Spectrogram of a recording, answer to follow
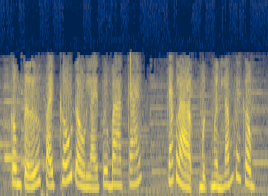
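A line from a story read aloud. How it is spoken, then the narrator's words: Smiling question. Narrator (Vietnamese): Nàng mỉm cười hỏi Đoàn Dự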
